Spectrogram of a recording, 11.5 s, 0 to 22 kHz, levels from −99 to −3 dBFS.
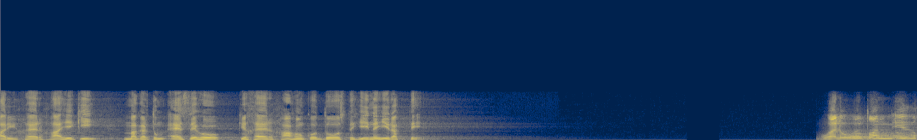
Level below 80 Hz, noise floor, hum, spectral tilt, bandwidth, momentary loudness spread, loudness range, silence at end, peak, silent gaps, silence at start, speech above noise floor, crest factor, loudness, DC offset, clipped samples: -58 dBFS; -80 dBFS; none; -4 dB/octave; 8 kHz; 8 LU; 6 LU; 0 s; -2 dBFS; 8.63-8.78 s, 8.84-8.92 s; 0 s; 58 dB; 22 dB; -22 LUFS; under 0.1%; under 0.1%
